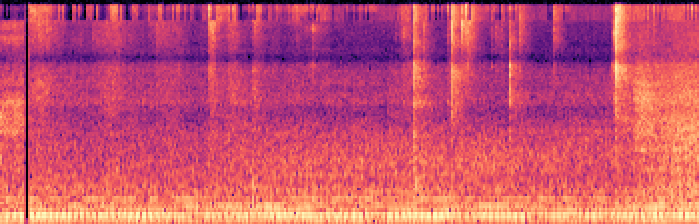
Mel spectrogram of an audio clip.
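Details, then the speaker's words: Kawasaki Brute Force engine just reassembled after replacing failed Caltric eBay camshafts: steady even low burble above normal idle, starts easier and sounds much better. High idle to be adjusted down manually. "High idle, we're going to adjust that down manually on that side, but it sounds way better."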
